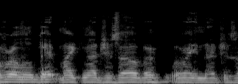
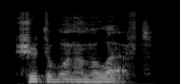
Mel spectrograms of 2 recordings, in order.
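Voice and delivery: imitated whisper, quieter than normal; 5 dB quieter than usual. Retelling what the PH whispered on spotting two rhino: retelling a whisper.

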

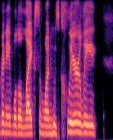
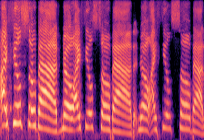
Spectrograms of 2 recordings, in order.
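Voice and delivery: acted, extreme sobbing, high and drawn out; 6 semitones higher, 5 dB louder than usual. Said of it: "Lisa's crying was, like, so".

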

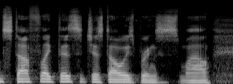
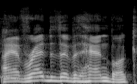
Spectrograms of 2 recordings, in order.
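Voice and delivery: plain

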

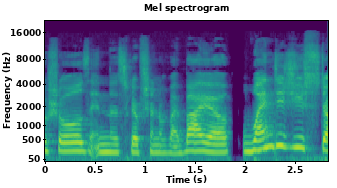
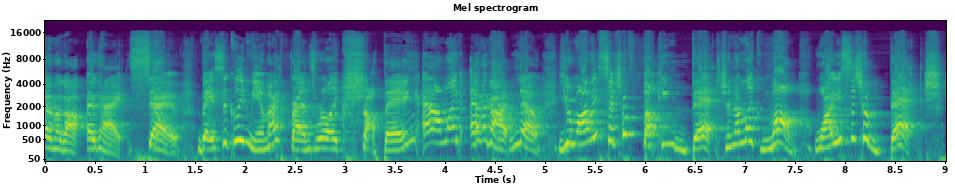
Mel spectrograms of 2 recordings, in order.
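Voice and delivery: put-on high, swooping valley girl way of talking; 7 semitones higher than usual. Speaker acts out a story after others mention valley girls: valley girl voice. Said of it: "Valley girl".

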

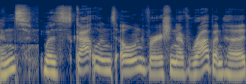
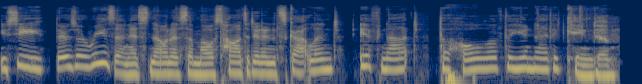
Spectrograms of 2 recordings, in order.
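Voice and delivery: ordinary talk

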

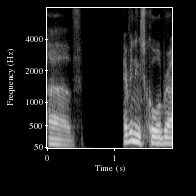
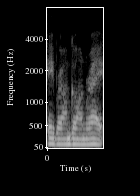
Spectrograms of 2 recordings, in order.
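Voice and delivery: calm, relaxed, unhurried, easy-paced delivery; 6 dB quieter than usual. Describing calling a wave while surfing, acting calm and unhurried. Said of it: "delivered without any franticness at all".

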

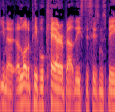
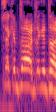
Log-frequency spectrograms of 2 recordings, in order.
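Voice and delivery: put-on shouting voice, higher pitch; 13 semitones higher than usual. Describing a manager complaining on the sidelines: imitating Pep Guardiola shouting. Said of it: "apart from when he's shouting".

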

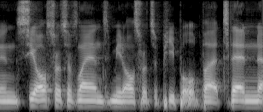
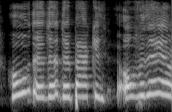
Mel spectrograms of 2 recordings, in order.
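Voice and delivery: very high-pitched creature voice. Voicing a wind elemental creature that recognizes a stone: voicing a wind elemental creature. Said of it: "And it kinda, like, points".

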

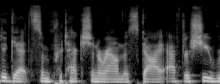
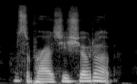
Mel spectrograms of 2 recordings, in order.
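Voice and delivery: put-on muttering, faster. Speaker retells what a judge said after a witness testified, retelling a judge's mutter. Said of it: "she kind of muttered".

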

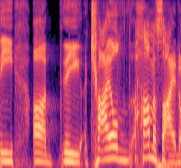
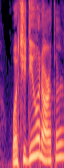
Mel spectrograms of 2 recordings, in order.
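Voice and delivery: put-on casual, unconcerned, nonchalant tone, higher pitch; 5 semitones higher than usual. Retelling a filmed therapy session, imitating a casual, unconcerned question. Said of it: "she's acting as if".

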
